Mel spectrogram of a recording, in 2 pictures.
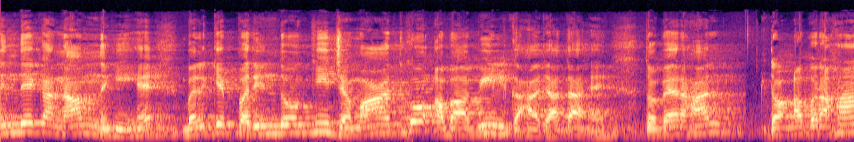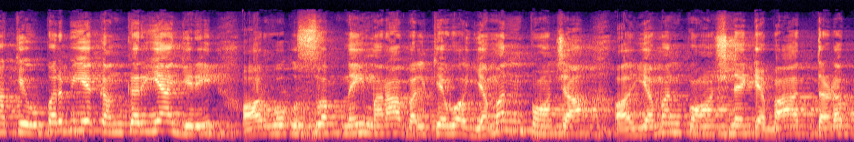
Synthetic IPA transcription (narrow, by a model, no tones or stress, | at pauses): ɪ̃nd̪ekanaːmnɐɦĩɦɛbɐlkepɐɾɪ̃nd̪õkid͡ʒɐmaːət̪koʔɐbaːbiːlkɐɦad͡ʒaːt̪aɦɛ̰ː | t̪oːbɛːɾɦaːl | t̪oʔɐbɾaɦãkeuːpəɾbʱijekɐ̃ŋkəɾijãɡɪɾĩɔːɾʋoʔʊsʋɐq̚t̪nɐɦĩmɐɾabɐlkeʋojɐmənpɐ̃ɦʊ̃t͡ʃa | ɔːɾjɐmənpɐɦʊ̃t͡ʃnekebaːd̪̚t̪ɐɽəp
